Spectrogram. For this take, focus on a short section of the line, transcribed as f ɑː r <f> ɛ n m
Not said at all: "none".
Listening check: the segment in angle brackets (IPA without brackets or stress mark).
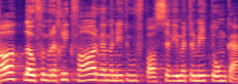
v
